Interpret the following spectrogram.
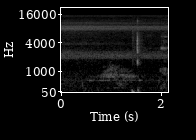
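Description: Near silence: faint room tone on a video call, with one brief faint click about one and a half seconds in.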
